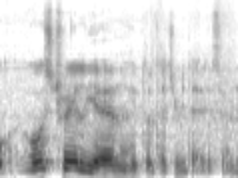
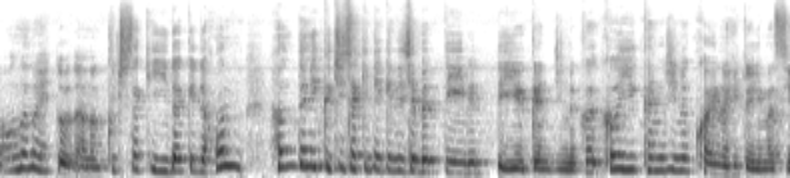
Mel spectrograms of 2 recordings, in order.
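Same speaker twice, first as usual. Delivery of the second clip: very high-pitched cutesy woman's voice, all from the front of the mouth; cute girlish voice; 11 semitones higher than usual. Shown as a demonstration. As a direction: put on a much higher, lips-only cute female voice. (口先だけの高くて可愛い女性の声)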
